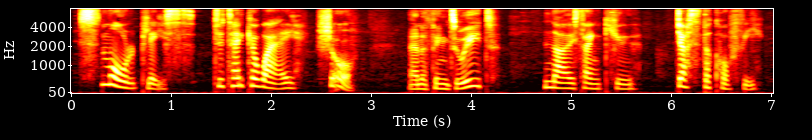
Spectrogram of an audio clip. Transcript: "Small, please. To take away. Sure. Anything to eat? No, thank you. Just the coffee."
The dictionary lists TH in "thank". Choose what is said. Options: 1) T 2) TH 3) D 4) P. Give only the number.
2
